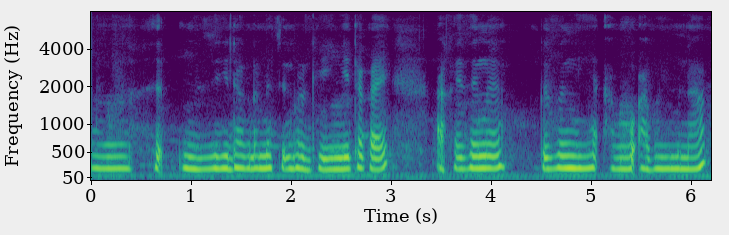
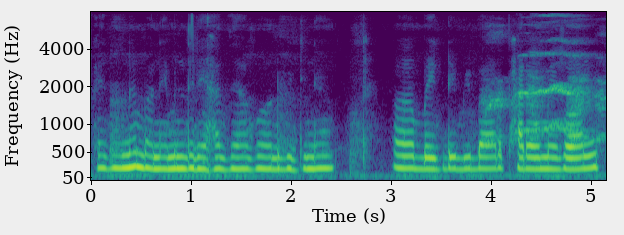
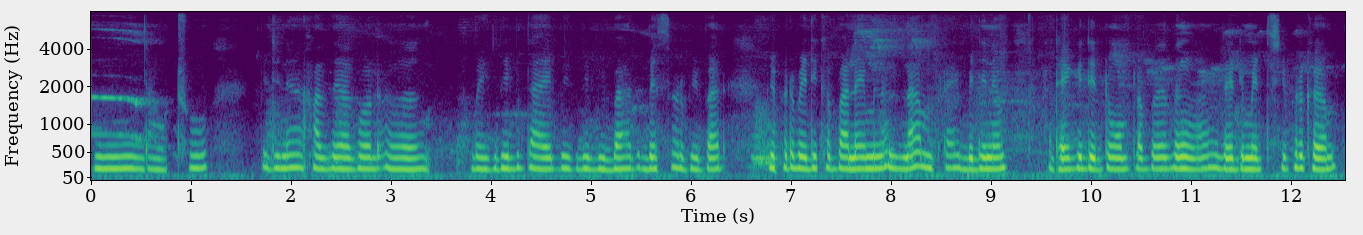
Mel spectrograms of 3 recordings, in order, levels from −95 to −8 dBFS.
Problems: constant background noise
